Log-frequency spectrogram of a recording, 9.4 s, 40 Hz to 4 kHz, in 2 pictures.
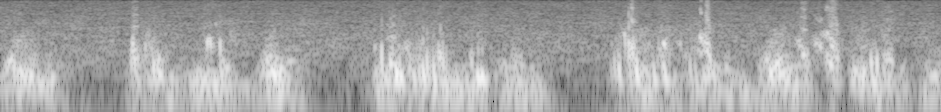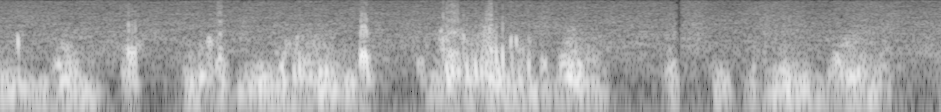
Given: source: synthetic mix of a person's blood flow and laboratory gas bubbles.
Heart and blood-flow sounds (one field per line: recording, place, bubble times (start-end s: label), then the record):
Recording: Doppler ultrasound of blood flow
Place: precordium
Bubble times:
0.62-0.87 s: bubbles
1.00-1.22 s: bubbles
1.87-2.27 s: bubbles
2.32-2.47 s: bubbles
3.03-3.61 s: bubbles
3.96-4.49 s: bubbles
4.75-4.83 s: bubbles
5.29-5.42 s: bubbles
5.68-5.86 s: bubbles
6.07-6.26 s: bubbles
6.48-6.61 s: bubbles
6.76-7.46 s: bubbles
From the record:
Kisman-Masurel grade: 233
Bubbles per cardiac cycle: several, 3 to 8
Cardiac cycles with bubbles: 50 to 99%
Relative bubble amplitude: loud (0.450 to 0.775)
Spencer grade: 3 (all of the cardiac periods contain showers or single bubble signals, but not dominating or overriding the cardiac motion signals)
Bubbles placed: only in the low amplitude regions of the cardiac cycle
